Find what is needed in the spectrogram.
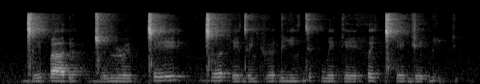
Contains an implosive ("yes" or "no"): yes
